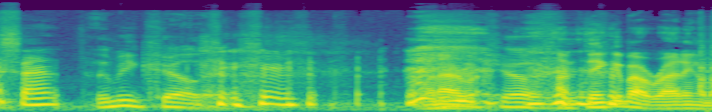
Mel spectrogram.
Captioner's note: laughs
